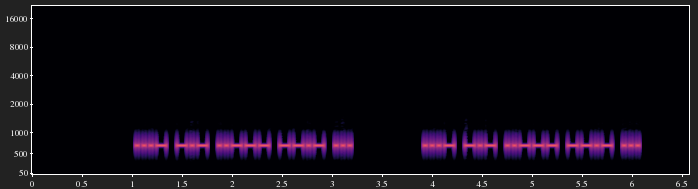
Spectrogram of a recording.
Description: Morse code, heard as a keyed tone, about 36 wpm, 700 Hz. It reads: VK2QS VK2QS
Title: DXCC-100 Call Signs - 5 Characters - Repeated 2x - 35wpm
